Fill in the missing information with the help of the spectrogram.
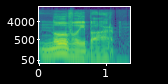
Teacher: in the word novy, the ending is not stressed. The stress is on the first syllable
